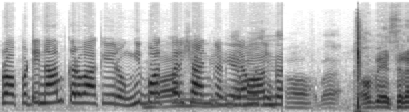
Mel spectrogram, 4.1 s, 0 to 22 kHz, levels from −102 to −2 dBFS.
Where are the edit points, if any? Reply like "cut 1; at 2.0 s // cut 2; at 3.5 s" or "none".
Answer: cut 1; at 2.9 s

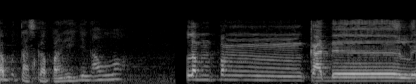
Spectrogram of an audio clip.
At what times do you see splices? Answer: cut 1; at 1.9 s

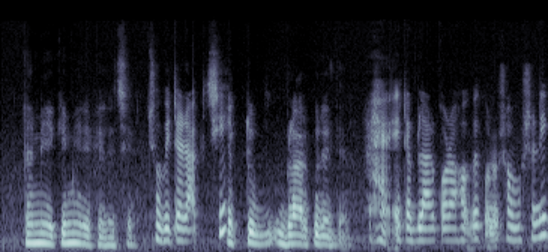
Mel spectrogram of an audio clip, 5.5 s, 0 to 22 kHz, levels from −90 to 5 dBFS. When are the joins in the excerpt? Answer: cut 1; at 1.5 s

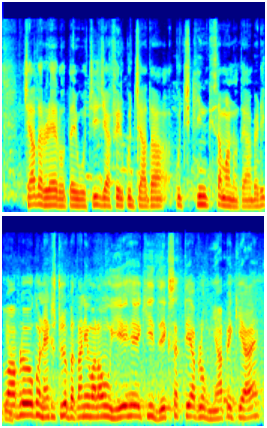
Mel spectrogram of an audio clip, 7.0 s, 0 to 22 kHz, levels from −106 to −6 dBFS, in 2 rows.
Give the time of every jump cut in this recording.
cut 1; at 3.6 s

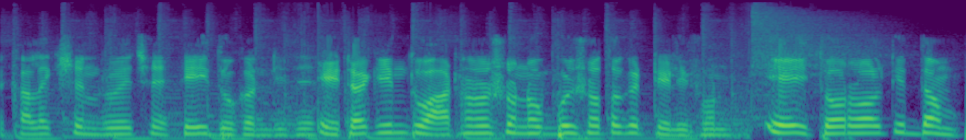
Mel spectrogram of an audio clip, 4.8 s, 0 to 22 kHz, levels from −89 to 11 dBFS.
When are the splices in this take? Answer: cut 1; at 1.5 s // cut 2; at 3.7 s

